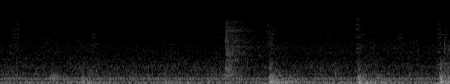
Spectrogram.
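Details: 2012 Lincoln MKZ with Ford 3.5L V6, on a lift, raised front wheel levered upward with a steel bar: dull clunks from the front suspension, showing a front-end clunk behind a rough ride.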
